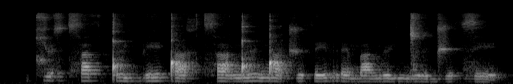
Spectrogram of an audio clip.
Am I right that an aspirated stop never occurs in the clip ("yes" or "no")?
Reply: no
